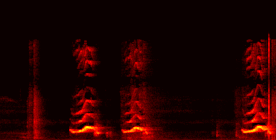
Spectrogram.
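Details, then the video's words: Three drawn-out cockatiel whistles, each swelling upward and then sliding down, separated by about a second, with faint softer notes and a light knock at the end. "تغريد طائر الكوكتيل"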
